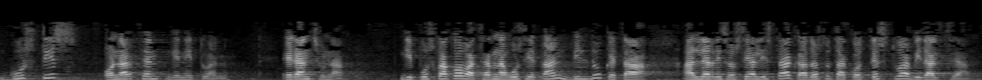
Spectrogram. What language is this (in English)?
Basque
